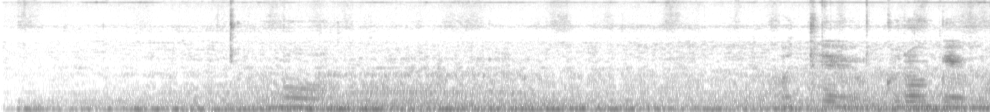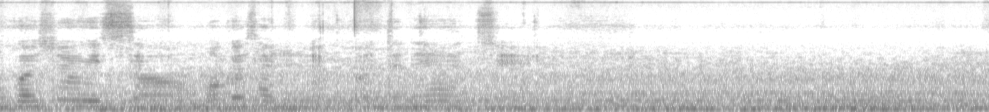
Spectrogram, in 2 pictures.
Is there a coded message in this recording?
No, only the noise inside a car.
